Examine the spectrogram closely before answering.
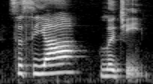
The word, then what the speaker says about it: sociology: Sociology.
